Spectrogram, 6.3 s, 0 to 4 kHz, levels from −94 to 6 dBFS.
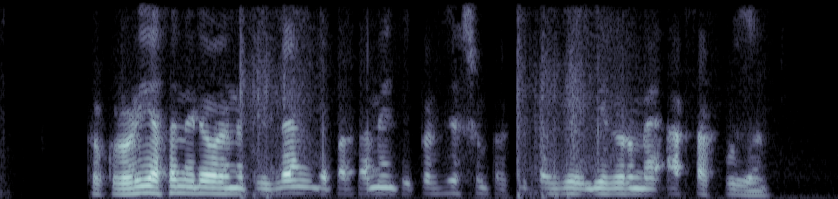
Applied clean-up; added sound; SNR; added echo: neural mask model RNNoise.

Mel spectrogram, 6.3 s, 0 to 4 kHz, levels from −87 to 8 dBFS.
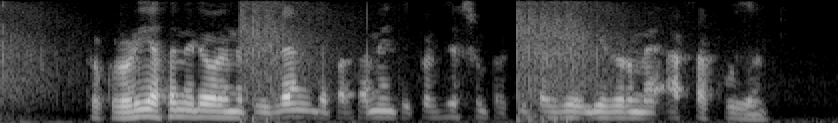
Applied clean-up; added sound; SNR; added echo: none; Gunshot, gunfire; 20 dB; none.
